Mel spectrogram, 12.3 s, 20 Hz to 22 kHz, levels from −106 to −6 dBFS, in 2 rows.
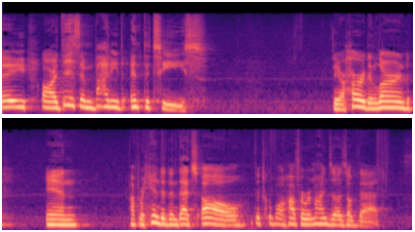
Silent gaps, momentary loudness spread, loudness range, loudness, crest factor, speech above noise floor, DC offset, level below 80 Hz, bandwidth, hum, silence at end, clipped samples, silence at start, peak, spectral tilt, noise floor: none; 12 LU; 4 LU; -19 LUFS; 18 dB; 37 dB; under 0.1%; -66 dBFS; 15.5 kHz; none; 0.5 s; under 0.1%; 0 s; -2 dBFS; -7 dB/octave; -55 dBFS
